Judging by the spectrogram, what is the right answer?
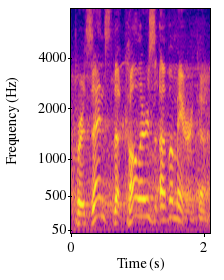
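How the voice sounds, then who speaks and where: A man's voice: a little high, very animated, normal speed. A man making formal, emphatic public-address announcements as the announcer of an event ceremony. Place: large outdoor racetrack over loudspeakers. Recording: echoey stadium PA, loud crowd noise.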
